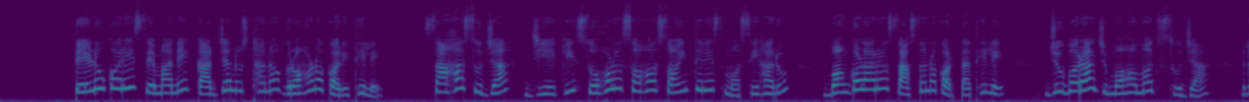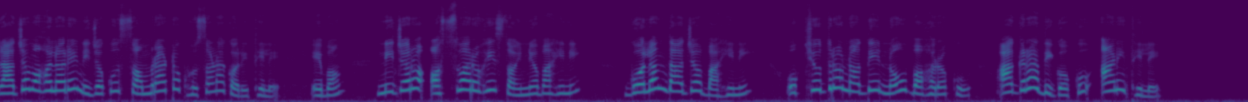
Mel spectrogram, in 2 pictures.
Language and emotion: Odia, neutral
